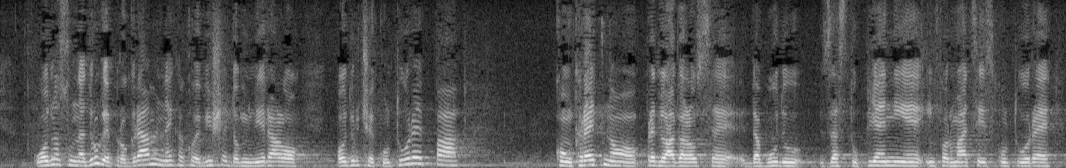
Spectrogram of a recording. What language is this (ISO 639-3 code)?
hrv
